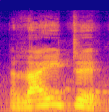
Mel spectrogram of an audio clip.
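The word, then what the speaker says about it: write: तो जैसे आपने पकाया राइट राइट यहां डब्लू साइलेंट है राइट मतलब लिखना है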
